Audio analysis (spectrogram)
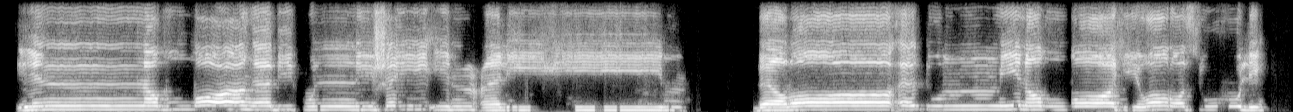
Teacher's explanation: Jadi berhenti sejenak itu tanpa mengambil nafas. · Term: saktah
